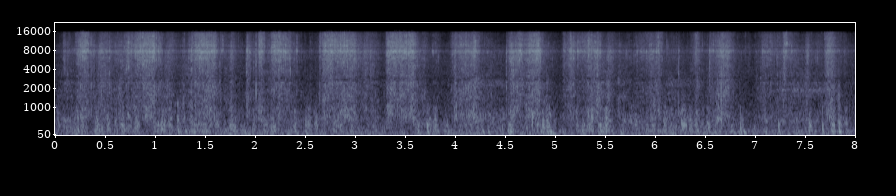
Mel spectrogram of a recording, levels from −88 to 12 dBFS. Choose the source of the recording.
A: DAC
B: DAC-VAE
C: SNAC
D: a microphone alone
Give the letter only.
D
